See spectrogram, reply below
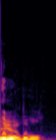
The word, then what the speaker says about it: Lymle: Limmel? – Is that how it's pronounced? Limmel? – L-Y-M-L-E? – Yeah, Limmel.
